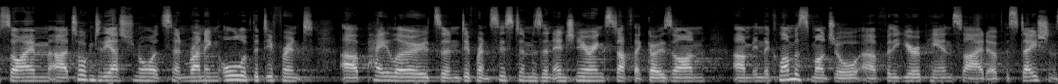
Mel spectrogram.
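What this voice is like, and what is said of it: Australian accent. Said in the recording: “they get this Adelaide accent.”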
